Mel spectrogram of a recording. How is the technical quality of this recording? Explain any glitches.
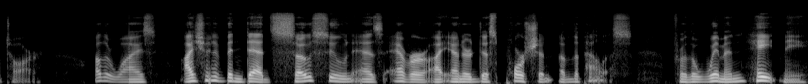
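The recording has two technical problems: a sudden jump in level early on and three brief smeared dropouts later in the speech.

At 1.29 s the whole signal, voice and background together, becomes louder in a single step of about 8 dB and stays there. This is a microphone volume stepped up: the call software judged the input too quiet and raised the device's input gain all at once rather than gradually. Because gain is applied before anything else in the chain, speech and room noise move up by the same amount.

At 2.09 s, 3.61 s and 5.98 s there are brief blurred, noisy patches, each about 10 ms long. These are lost LE Audio frames. Each gap's length fits a single missing 10 ms frame on the Bluetooth LE Audio link. The LC3 decoder filled each gap by repeating the previous frame's spectrum with randomised phase signs, so the tonal detail of the speech turns into a short noisy smear before normal decoding resumes.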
